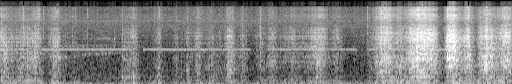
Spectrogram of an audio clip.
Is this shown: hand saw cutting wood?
yes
